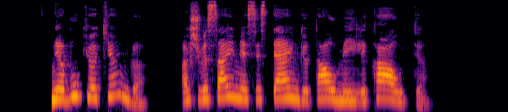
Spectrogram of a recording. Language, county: Lithuanian, Alytus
